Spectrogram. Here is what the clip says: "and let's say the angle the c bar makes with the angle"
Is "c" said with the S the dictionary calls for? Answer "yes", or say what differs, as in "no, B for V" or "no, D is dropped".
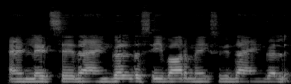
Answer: yes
